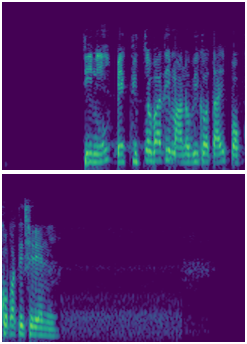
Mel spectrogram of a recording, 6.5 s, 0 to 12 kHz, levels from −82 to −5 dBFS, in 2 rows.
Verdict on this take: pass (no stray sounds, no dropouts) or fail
pass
